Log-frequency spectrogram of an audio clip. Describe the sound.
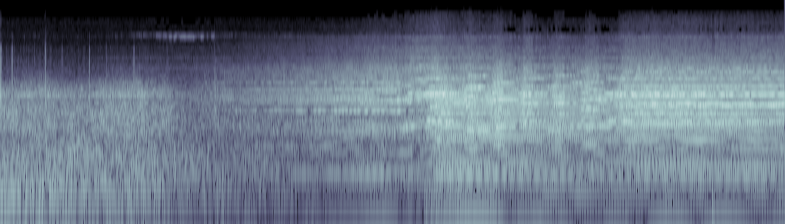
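An airplane takes off from LaGuardia airfield, its engine a steady droning roar with strong tonal harmonics that swells louder midway through and then holds.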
